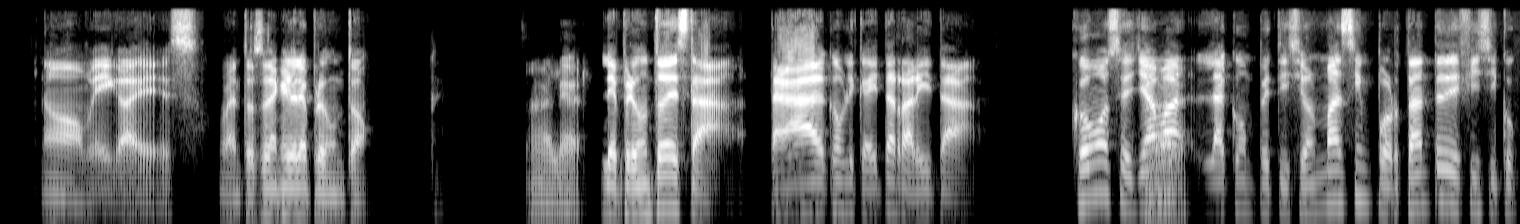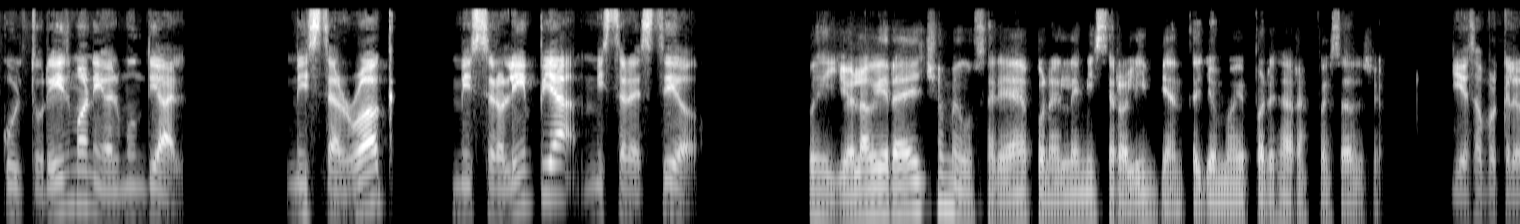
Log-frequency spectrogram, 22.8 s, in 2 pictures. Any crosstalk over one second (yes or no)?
no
